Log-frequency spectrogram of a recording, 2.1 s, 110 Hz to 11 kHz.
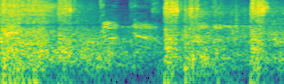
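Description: Gunfire in Call of Duty Black Ops 2 multiplayer: a quick rattling burst of shots, then two more sharp bursts after short pauses, loud and close within game noise.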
